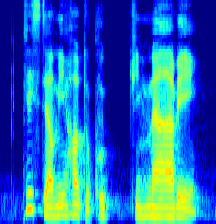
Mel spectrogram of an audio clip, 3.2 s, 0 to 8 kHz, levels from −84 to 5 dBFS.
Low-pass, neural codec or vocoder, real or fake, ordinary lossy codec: none; codec, 16 kHz, 2 kbps, FreqCodec, larger model; fake; none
